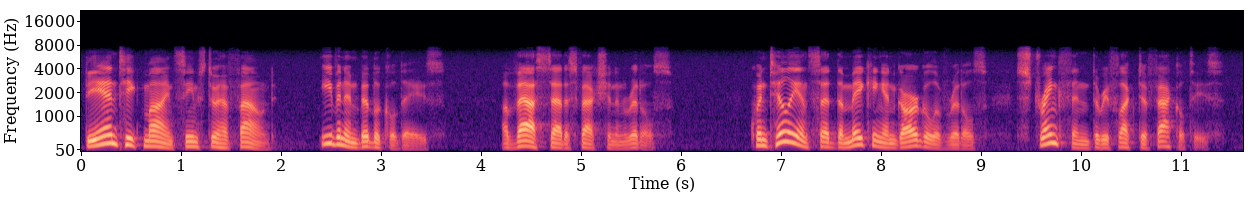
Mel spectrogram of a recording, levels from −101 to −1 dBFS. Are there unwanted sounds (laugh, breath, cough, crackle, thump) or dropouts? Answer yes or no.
no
